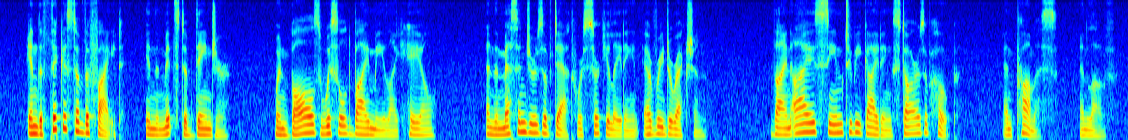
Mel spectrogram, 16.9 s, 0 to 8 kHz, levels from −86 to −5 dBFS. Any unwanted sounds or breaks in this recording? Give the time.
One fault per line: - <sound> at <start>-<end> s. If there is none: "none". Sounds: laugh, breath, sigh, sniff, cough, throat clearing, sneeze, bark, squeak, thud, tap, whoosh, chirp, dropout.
none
